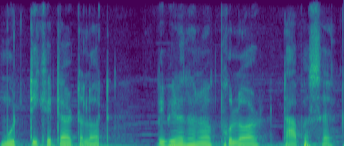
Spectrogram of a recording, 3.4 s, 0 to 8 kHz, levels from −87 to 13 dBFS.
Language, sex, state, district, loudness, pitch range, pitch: Assamese, male, Assam, Sonitpur, -18 LUFS, 95-115 Hz, 105 Hz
